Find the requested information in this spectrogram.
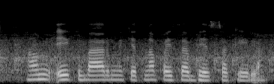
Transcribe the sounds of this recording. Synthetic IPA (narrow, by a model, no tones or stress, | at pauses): ɦəmekbaɾmeket̪napəjsabʱesəkɛlã̰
